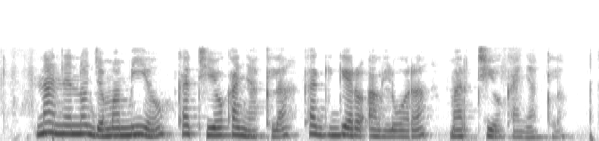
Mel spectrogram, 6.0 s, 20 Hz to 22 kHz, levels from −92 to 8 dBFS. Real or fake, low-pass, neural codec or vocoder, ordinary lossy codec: real; 5.4 kHz; none; none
